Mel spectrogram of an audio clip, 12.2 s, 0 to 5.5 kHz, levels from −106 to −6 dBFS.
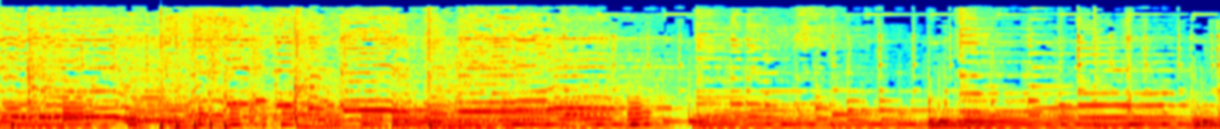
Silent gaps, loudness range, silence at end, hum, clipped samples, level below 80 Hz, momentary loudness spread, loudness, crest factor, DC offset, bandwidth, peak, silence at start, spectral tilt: none; 3 LU; 0 s; none; under 0.1%; -24 dBFS; 6 LU; -16 LUFS; 16 dB; under 0.1%; 4.9 kHz; 0 dBFS; 0 s; -10 dB/octave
